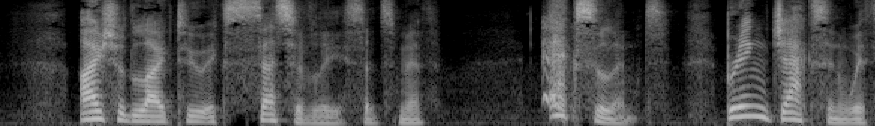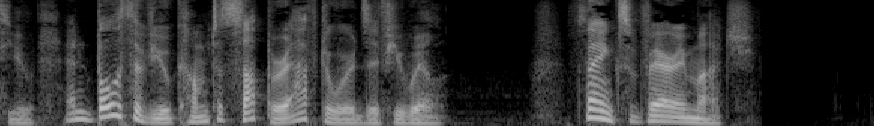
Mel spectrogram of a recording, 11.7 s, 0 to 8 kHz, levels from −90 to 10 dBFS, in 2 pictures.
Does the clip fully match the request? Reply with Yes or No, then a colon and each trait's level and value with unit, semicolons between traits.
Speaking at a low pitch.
Yes: low, 115 Hz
